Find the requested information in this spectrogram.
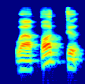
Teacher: dal sukun bacaan qalqalah dibaca memantul ditampakkan pantulannya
